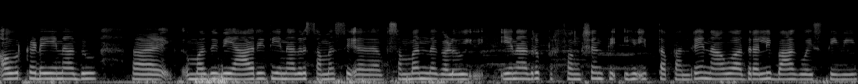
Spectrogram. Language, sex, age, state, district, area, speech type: Kannada, female, 18-30, Karnataka, Koppal, urban, spontaneous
